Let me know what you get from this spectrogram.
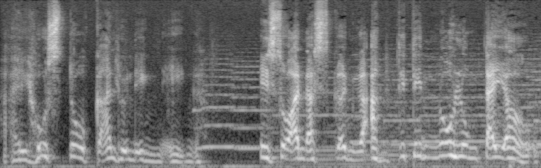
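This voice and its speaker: An actress playing a solemn village woman rallying others, measured in delivery, in a radio drama. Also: medium pitch, animated, over music. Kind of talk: Ilocano radio drama acting.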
